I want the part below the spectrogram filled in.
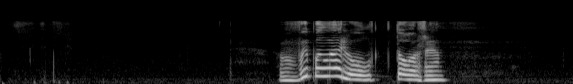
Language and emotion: Russian, positive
